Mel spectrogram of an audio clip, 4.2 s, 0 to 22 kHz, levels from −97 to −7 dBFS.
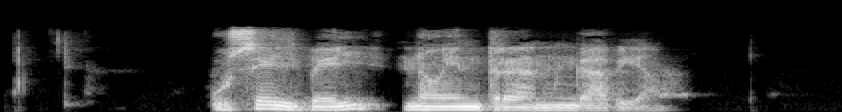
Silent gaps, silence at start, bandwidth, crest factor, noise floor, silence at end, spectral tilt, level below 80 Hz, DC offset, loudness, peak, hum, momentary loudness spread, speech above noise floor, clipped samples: none; 1.05 s; 8.4 kHz; 14 dB; -80 dBFS; 0.75 s; -4.5 dB/octave; -44 dBFS; under 0.1%; -15 LUFS; -2 dBFS; none; 13 LU; 65 dB; under 0.1%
